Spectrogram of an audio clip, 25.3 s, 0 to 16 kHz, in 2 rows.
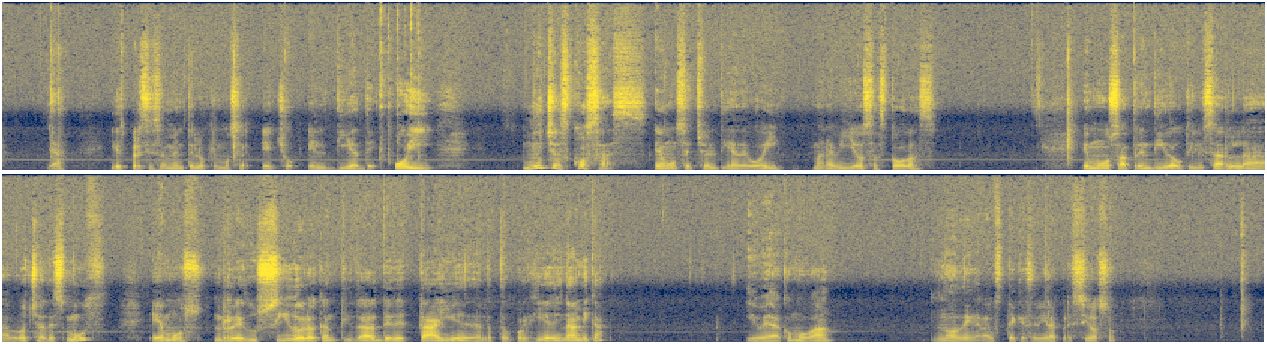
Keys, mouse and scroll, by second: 2.6 shift+click, 4.0 KP_Add, 7.8-9.7 drag, 9.8 click, 11.0 shift+click, 11.0 shift+middle click, 19.6-24.3 middle drag.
